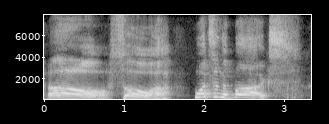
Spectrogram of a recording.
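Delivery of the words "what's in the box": much higher, slow anguished wail; hammed-up high cry of dread; desperate movie cry. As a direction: plead it like a man dreading the answer. Movie quote, growing despair.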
